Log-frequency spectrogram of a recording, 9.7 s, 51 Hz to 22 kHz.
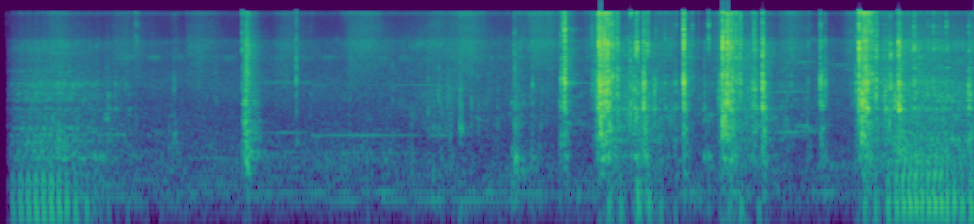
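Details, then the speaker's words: Honda Beat FI scooter runs briefly, dies, then restarts and idles roughly; fuel pump pressure measured abnormally low at 35 PSI, dropping to 30, causing misfiring and stalling. "Nah, jadi pertama-tama sebelum kita melakukan eksekusi, kita cek dulu ya untuk di bagian tekanan full pump itu ternyata di 35 PSI ya. Itu tidak normal ya, bahkan nyampe ke 30,"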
